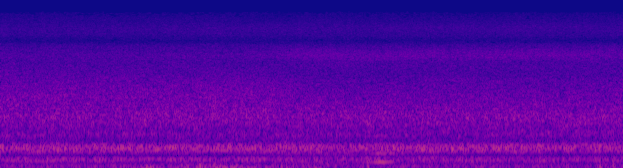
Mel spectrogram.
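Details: Honey bees around a hive practicing swarming, making a dense continuous buzzing hum at even loudness throughout, with a steady drone band and no other clear sounds.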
